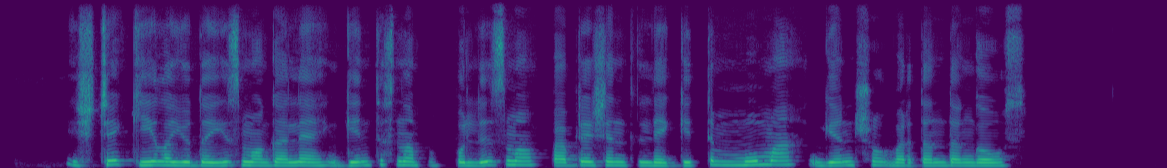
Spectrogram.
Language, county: Lithuanian, Šiauliai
